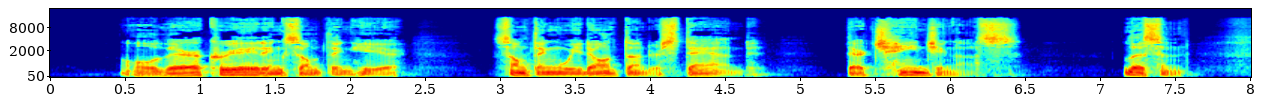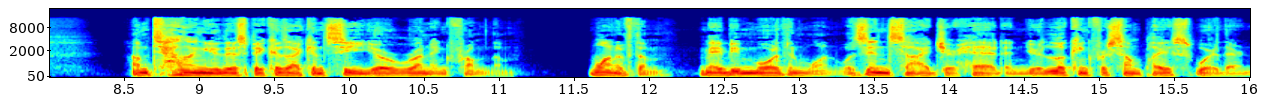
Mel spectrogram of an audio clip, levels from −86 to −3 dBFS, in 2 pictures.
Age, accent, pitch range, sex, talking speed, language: 40-59, American, 90-110 Hz, male, 165 wpm, English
